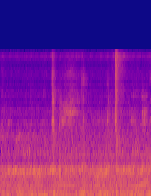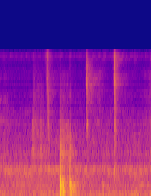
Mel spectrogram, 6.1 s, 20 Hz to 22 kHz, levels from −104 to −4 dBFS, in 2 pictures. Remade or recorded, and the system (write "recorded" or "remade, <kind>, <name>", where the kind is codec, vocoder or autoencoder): remade, codec, ZipCodec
